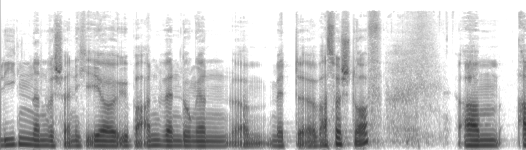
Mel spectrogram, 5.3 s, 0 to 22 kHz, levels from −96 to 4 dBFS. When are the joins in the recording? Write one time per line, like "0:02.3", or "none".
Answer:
none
